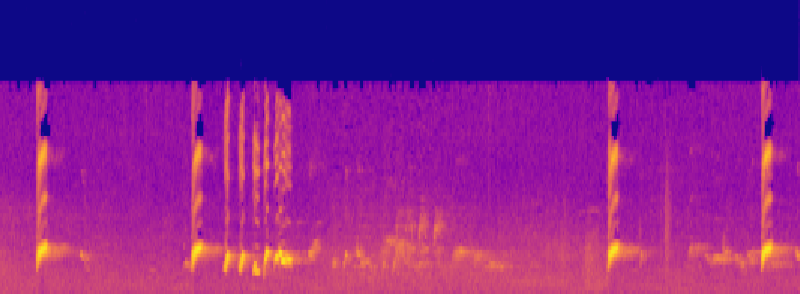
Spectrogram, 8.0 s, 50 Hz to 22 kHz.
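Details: Red-whiskered bulbul giving forest-standard song in the 8-9-10 note style, meant for training young birds. Sharp single whistled notes are spaced apart, with one rapid run of about five rising and falling warbles in between.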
